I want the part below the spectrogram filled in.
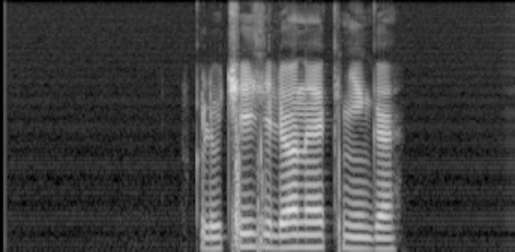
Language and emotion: Russian, neutral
